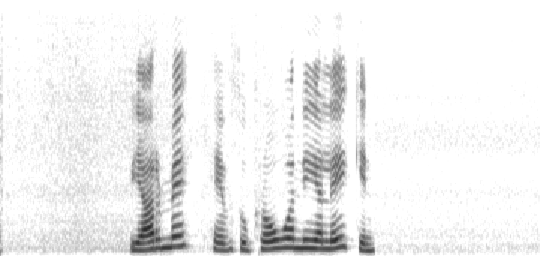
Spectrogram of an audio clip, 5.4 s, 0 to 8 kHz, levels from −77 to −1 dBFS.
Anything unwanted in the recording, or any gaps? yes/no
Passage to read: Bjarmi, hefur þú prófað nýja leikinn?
no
